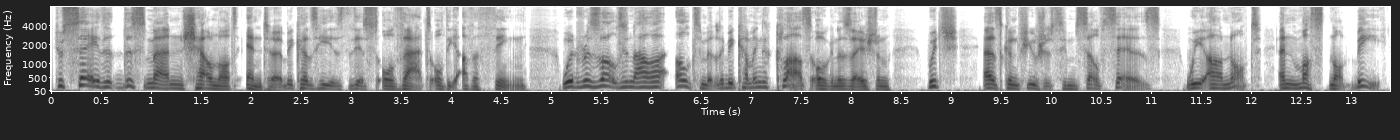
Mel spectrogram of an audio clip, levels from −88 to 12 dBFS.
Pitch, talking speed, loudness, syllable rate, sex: 135 Hz, 175 wpm, -20 LUFS, 4.9 syllables/s, male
